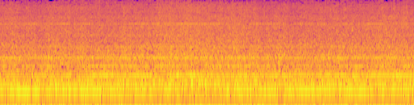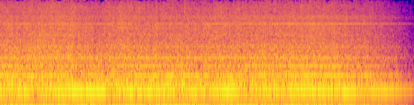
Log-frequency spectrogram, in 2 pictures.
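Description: Mobile concrete batching plant's machinery running with a steady engine hum over a hiss, as wet concrete is discharged down its chute into a block mould. The sound tails off just before the end.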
